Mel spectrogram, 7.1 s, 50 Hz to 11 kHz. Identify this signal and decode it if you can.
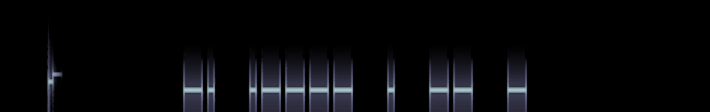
Morse code, heard as a keyed tone, about 20 wpm, spaced as for 15 wpm, 700 Hz. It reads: N1EMT
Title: 147 Lesson 24g - Letter y - Call Signs 20wpm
